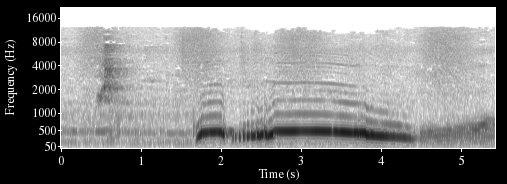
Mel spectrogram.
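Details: Local collared dove, loud bird kept as a lure for other doves: after a quiet start, a rising note and rapid pulses lead into a long, low, even coo that sinks at its end.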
